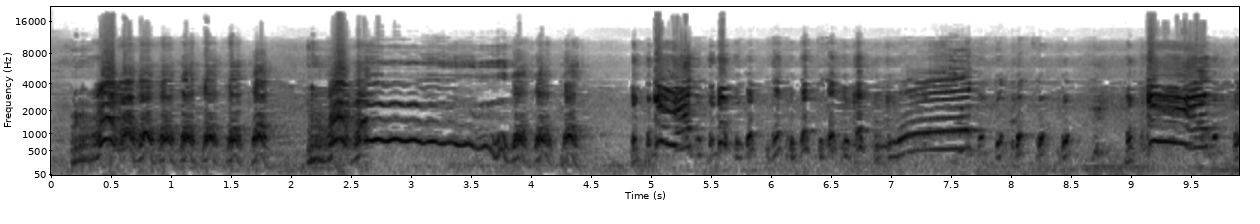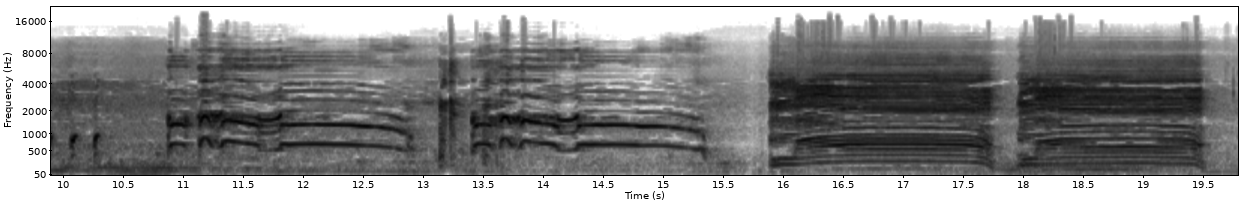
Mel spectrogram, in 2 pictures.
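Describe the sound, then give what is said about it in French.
A South African man's voice imitates animals in quick succession, yelping and barking like a dog, then ending with two long, loud rooster crows, all vivid with no talking. “il est sud-africain et il est trop fort en imitation d'animaux.”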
